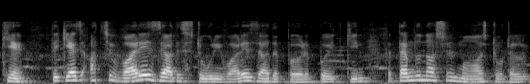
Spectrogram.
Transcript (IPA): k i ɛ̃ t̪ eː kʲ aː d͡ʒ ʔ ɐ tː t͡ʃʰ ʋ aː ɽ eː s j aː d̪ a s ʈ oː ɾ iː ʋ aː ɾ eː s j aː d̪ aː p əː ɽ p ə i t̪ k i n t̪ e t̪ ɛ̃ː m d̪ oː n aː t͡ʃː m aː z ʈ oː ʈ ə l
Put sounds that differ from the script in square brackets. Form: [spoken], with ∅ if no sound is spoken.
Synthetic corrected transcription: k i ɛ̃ t̪ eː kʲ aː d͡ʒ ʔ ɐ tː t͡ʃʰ ʋ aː [ɾ] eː [z] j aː d̪ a s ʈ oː ɾ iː ʋ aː ɾ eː [z] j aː d̪ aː p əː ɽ p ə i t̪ k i n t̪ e t̪ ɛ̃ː m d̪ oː n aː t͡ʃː m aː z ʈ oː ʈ ə l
